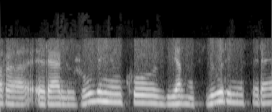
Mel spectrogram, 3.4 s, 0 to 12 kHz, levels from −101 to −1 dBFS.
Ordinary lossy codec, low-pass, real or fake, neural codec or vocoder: MP3, 32 kbps; 10.8 kHz; real; none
